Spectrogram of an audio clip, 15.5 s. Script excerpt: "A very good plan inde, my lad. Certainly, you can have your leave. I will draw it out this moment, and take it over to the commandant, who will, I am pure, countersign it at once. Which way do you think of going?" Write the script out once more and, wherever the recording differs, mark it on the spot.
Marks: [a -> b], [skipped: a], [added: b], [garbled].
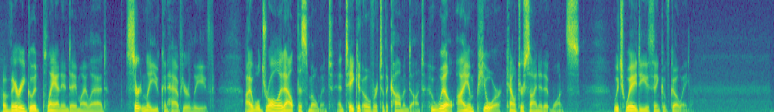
"A very good plan inde, my lad. Certainly, you can have your leave. I will draw it out this moment, and take it over to the commandant, who will, I am pure, countersign it at once. Which way do you think of going?"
